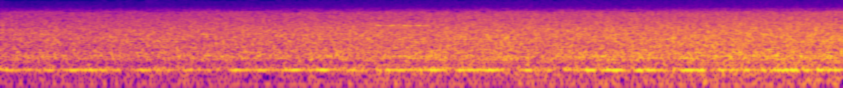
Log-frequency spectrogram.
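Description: Steady background hiss with a constant low hum: room tone.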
